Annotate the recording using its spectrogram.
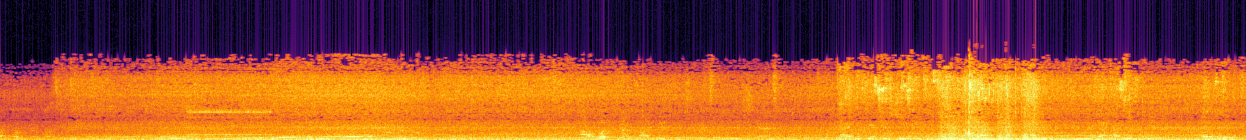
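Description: Traffic rumbles steadily on a busy road nearby.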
